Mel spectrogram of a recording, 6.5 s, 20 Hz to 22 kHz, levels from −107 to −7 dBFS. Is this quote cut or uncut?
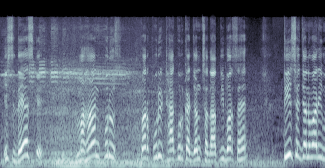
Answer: uncut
